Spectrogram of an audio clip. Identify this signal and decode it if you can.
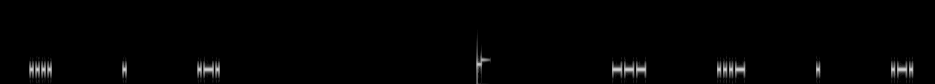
Morse code, heard as a keyed tone, about 40 wpm, spaced as for 11 wpm, 700 Hz. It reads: HER OVER
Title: 8x Character Spacing - Top 300 Words - 40wpm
